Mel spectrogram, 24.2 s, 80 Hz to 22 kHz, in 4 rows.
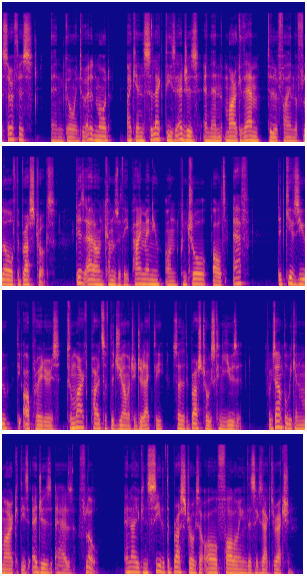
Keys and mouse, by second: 0.9-2.3 typing, 2.9-3.4 shift+drag, 10.2 ctrl+alt+f, 20.4-23.8 drag.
